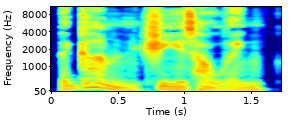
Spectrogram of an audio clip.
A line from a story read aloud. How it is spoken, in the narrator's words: said Ford quietly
